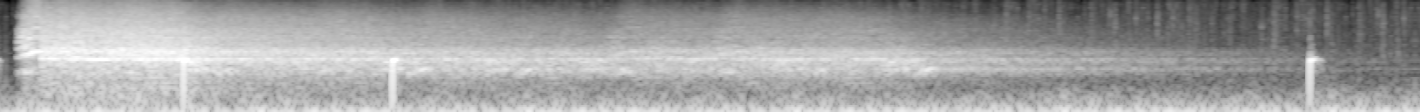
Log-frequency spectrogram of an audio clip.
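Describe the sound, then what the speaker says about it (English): A video game character screams in a loud, broadband burst at the start that fades over several seconds, with a few sharp knocks and a low steady hum underneath; no one talks. "It sounded like Chain screaming."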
